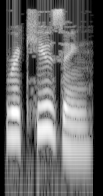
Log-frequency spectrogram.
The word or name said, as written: recusing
